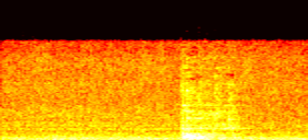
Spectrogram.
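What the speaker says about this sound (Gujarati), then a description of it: "હવે એની અંદર આપણે ટમાટર નાખી દઈશું ટમાટરના ટુકડા" Tomato pieces tossed into a pan of frying onion, ginger and garlic give a sudden short burst of sizzling over a quiet steady fry, then fade back to a low hiss.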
